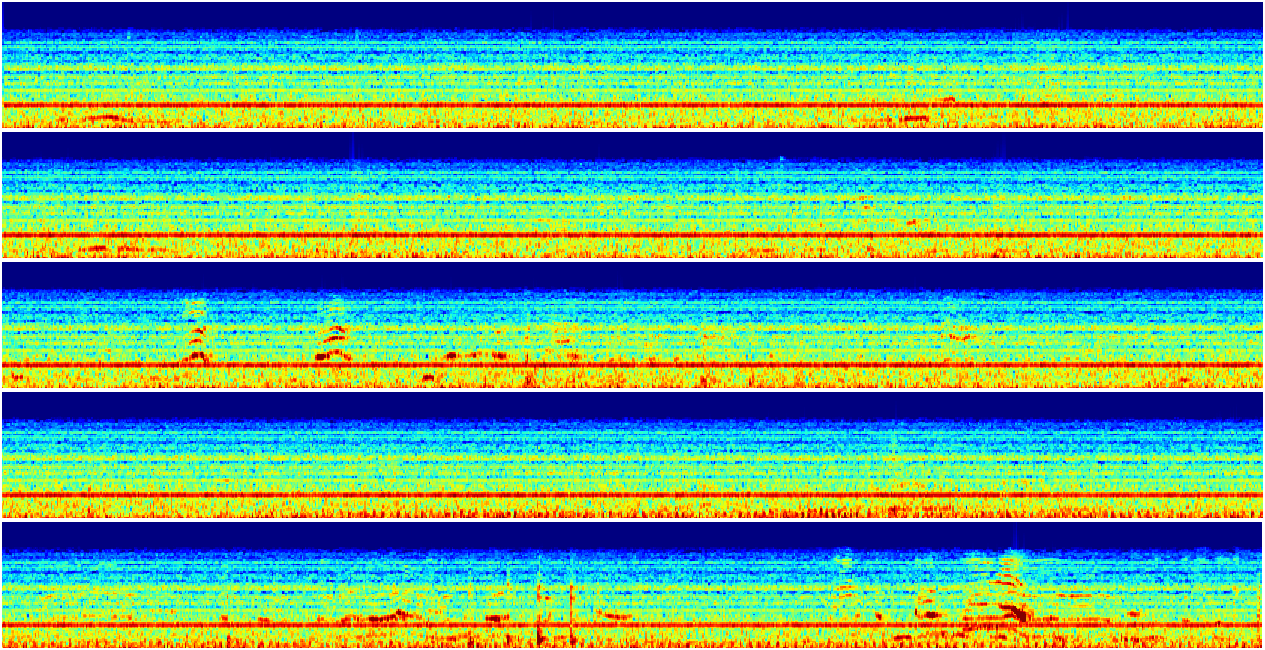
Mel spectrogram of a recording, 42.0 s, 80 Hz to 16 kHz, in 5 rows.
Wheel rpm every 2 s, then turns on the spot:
0, 0, 0, 0, 0, 0, 0, 0, 0, 0, 0, 0, 0, 0, 0, 0, 0, 0, 0, 0, 0.
none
